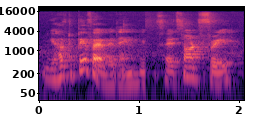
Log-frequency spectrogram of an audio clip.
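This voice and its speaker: A man from India with an Indian accent, chatting in a relaxed, conversational way as a vlog co-host. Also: medium pitch, very fast, slight background noise. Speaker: vlogger co-host. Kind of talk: casual chat. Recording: echoey room with faint ambience.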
